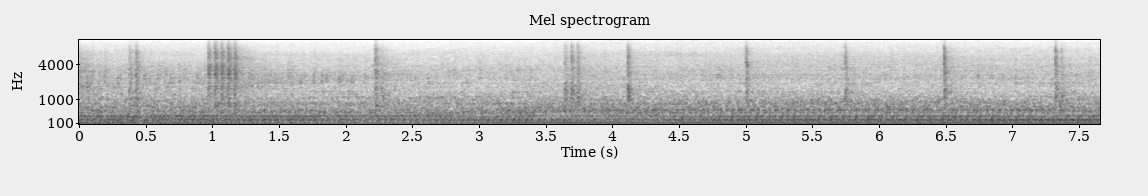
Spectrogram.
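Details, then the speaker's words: 1960 Chevy Brookwood wagon engine, revived after sitting about 20 years, with a rebuilt carb, new points, electric fuel pump and manual choke; it idles smoothly but knocks badly, an irregular ticking knock over a low rumble; owner suspects rod knock. "and it runs smooth it just knocks really bad so I want to pull that valve cover"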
